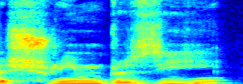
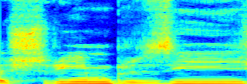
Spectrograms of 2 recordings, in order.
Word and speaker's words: Shreem Brzee: i also used other things like the mantra shreem brzee i don't know if you've ever heard of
